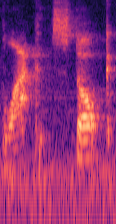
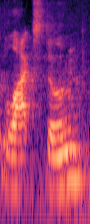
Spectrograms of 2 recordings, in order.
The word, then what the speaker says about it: Blackstock: my name is Blackstock so you know said it correctly people come up and say I I say my name's Blackstock and they say hello Mr Blackstone I'm like is there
